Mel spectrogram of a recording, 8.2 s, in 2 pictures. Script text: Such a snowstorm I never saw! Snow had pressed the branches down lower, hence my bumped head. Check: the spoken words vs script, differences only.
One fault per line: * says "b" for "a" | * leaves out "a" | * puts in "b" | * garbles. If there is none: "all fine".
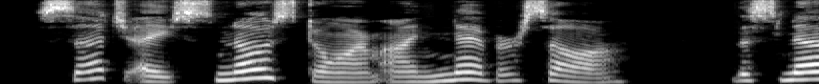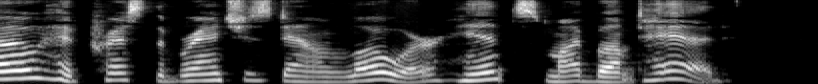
* puts in "The"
